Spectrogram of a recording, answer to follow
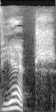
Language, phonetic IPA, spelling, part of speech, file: Polish, [vʲjɛpʃ], wieprz, noun, Pl-wieprz.ogg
